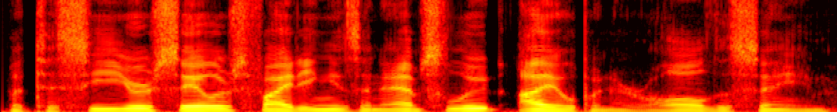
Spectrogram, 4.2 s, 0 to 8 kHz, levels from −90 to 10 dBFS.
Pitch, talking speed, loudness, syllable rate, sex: 120 Hz, 200 wpm, -17 LUFS, 5.2 syllables/s, male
